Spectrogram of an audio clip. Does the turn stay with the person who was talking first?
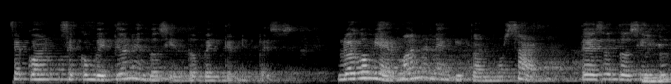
Yes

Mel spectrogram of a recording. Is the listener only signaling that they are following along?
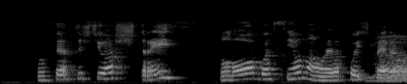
No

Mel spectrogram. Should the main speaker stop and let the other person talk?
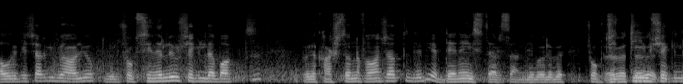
No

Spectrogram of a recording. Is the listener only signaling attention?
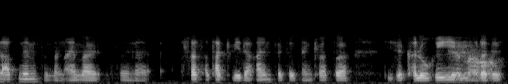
Yes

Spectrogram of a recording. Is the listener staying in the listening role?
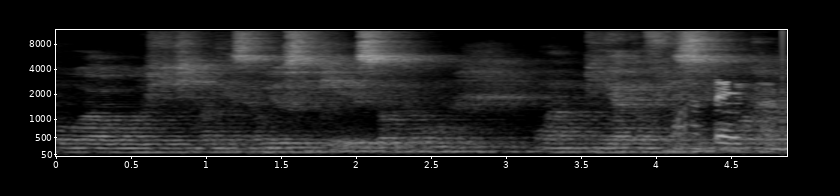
Yes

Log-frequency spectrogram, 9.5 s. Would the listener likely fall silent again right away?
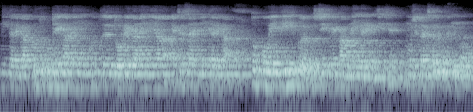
No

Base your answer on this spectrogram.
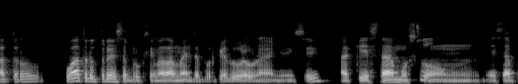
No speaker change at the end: Yes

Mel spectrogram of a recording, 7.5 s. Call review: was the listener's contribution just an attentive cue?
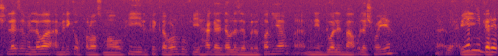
No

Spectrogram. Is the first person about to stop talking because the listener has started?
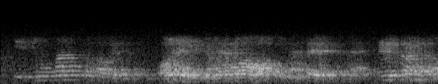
Yes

